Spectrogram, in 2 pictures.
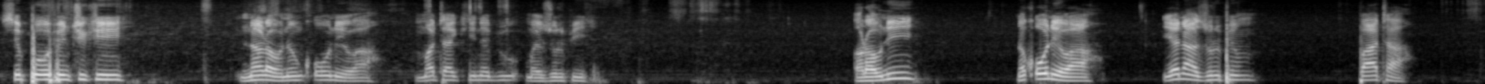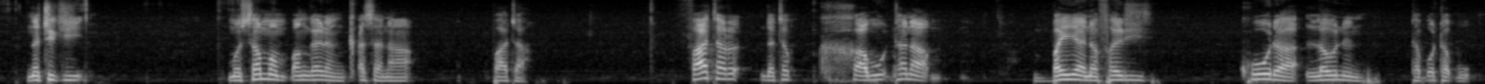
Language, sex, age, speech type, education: Hausa, male, 46-60, spontaneous, tertiary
